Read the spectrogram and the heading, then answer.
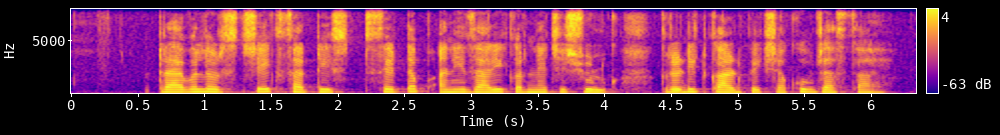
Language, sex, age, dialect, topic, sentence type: Marathi, female, 31-35, Northern Konkan, banking, statement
